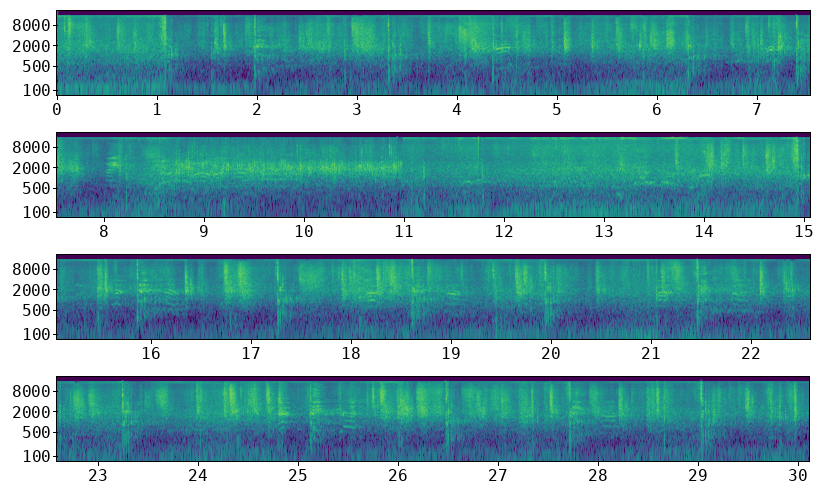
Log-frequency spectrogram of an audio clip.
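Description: Tennis ball struck back and forth with rackets in baseline rallies, a sharp pop every second or so, over steady crowd noise and voices.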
